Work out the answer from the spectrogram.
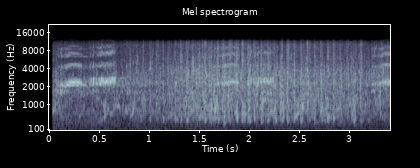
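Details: Western grebes walking on water: high, grating, creaky calls at the start and end, with a rush of rapid pattering splashes across the water in between.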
